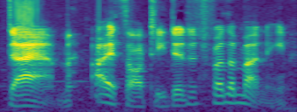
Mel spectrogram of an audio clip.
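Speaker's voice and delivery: ordinary delivery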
